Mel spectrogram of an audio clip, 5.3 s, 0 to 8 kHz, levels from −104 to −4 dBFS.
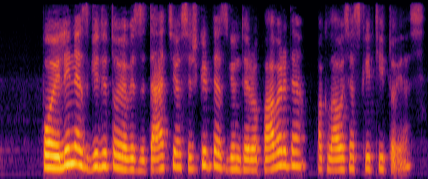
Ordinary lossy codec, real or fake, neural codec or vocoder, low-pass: MP3, 64 kbps; fake; codec, 16 kHz in and 24 kHz out, 1 kbps, XY-Tokenizer; 7.2 kHz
